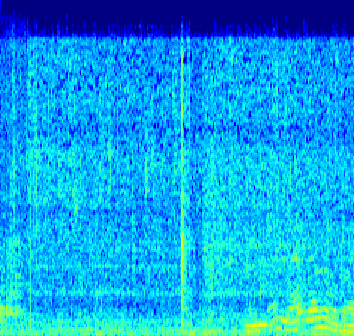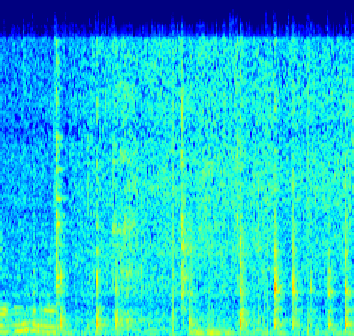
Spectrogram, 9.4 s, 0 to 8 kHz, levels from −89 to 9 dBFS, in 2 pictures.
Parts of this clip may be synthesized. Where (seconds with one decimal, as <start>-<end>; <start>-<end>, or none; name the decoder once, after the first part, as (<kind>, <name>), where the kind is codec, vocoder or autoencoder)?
7.1-7.7 (codec, DAC)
